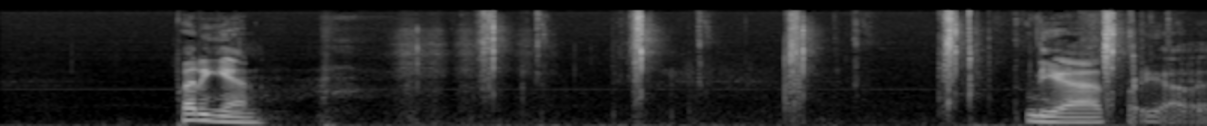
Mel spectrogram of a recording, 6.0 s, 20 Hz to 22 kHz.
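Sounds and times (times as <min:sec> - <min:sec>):
speech: 0:00.9 - 0:01.4, 0:05.1 - 0:06.0
scissors cutting paper: 0:02.0 - 0:05.9.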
